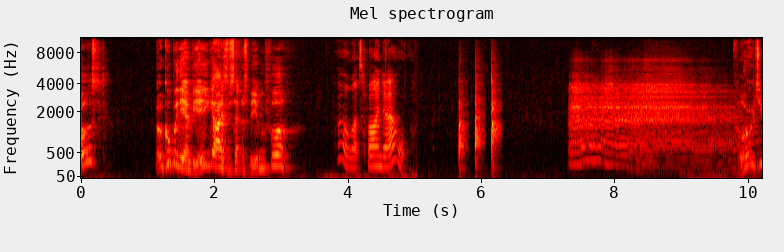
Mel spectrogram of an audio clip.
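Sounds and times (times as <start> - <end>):
speech: 0.0 - 0.4, 1.1 - 3.2, 3.8 - 5.0, 9.9 - 10.1
sharp knocks on a door: 5.6 - 6.3.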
